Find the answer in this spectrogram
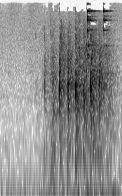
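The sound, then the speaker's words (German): A dog makes a short run of scratchy, whiny noises lasting about a second, moderately loud, with no one talking. “das war mein Hund”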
